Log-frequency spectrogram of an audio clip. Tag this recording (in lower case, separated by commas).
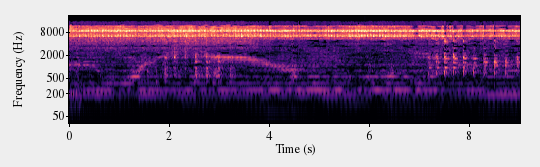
music, drum, didgeridoo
